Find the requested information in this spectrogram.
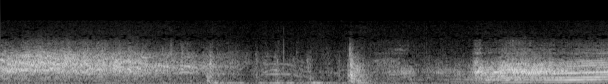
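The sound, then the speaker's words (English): An ambulance engine roars as the vehicle drives to a patient's house on an emergency call, dips briefly with a sharp knock, then revs up again into a steady, rising drone. “Stop the ambulance.”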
